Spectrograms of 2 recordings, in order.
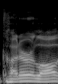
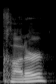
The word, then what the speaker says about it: Qatar: You are pronouncing Qatar wrong. You keep saying Qatar law instead of Qatar.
